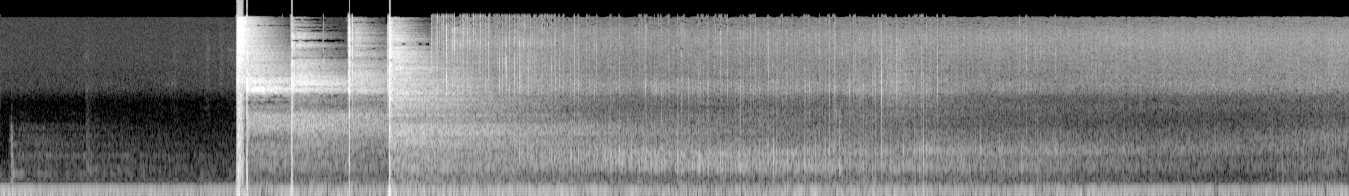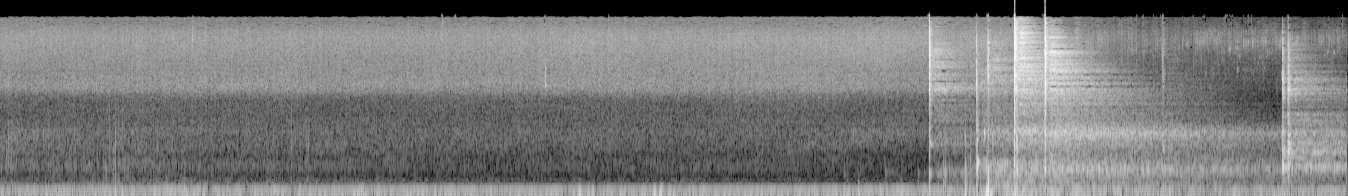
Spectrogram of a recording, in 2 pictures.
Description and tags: Soda Can Flint and Steel
Soda Can effect edited to sound like flint and steel lighting a fire
Flint, Steel, Soda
